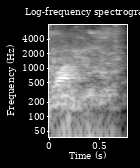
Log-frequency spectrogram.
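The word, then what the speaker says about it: won: विन, वन और वन, इसका उच्चारण दोस्तों वन होता है और इसका भी क्या होता है?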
